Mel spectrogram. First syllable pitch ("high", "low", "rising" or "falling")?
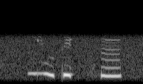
falling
